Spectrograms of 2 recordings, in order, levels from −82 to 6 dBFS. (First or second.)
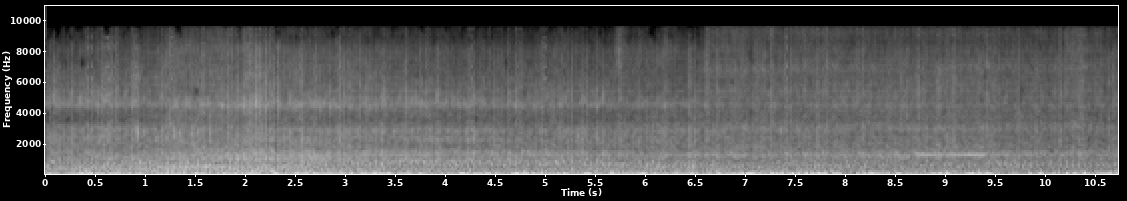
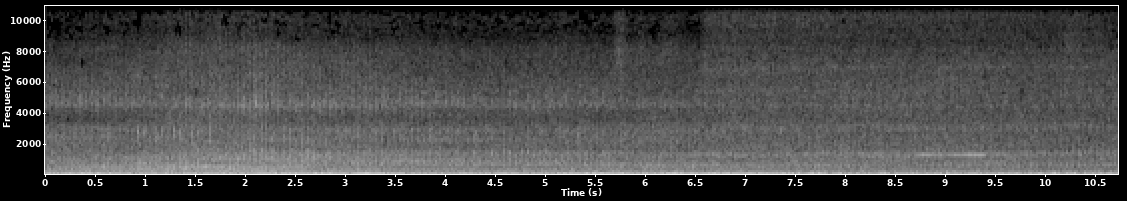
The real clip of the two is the second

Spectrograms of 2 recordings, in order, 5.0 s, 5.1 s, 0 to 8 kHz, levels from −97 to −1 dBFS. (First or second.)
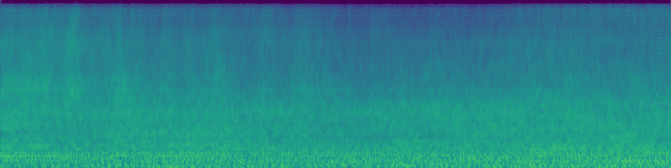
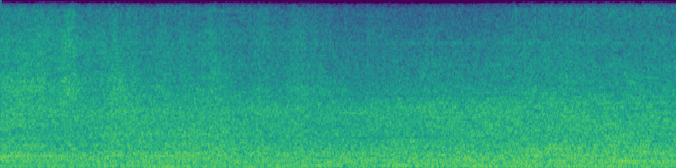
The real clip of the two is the second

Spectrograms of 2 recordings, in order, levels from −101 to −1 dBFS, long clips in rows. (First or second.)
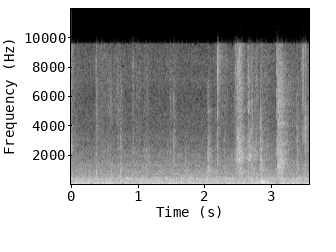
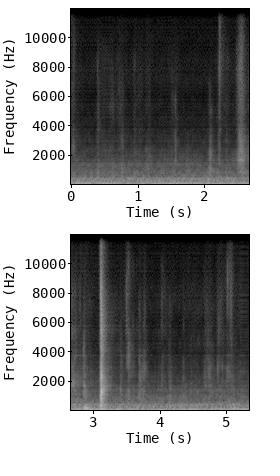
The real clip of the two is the first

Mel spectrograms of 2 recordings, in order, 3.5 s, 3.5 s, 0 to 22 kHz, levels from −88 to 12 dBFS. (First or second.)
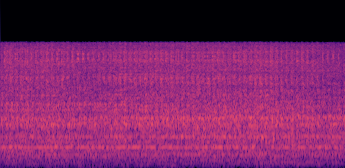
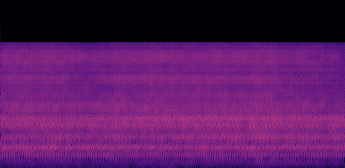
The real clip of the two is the first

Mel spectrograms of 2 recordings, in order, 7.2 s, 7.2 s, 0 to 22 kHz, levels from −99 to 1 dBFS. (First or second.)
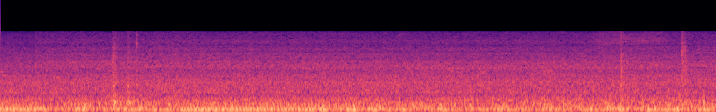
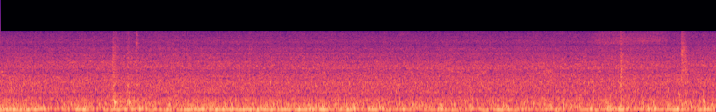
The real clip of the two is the first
